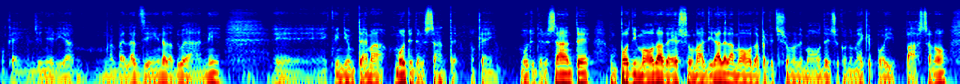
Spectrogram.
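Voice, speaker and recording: A man speaks in a very deep, low pitch with monotone, flat intonation. His pace is fairly quick, and the recording is very clean with a silent background. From Veneto, northeast Italy. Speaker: entrepreneur, company founder. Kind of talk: podcast interview. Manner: halting, many restarts.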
